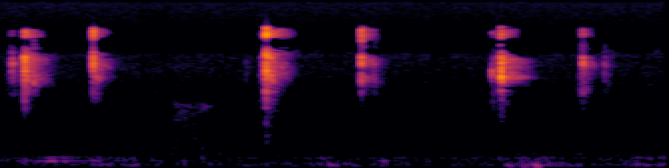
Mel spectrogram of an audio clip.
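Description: A pink-and-white striped bar of dry solid soap, held in a hand, is cut as a thin wire or thread is drawn across it and a tip held in pink-nailed fingertips scores its surface. Seven short, crisp, bright scraping clicks come at irregular intervals and decay almost instantly. A faint low hum sits underneath.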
